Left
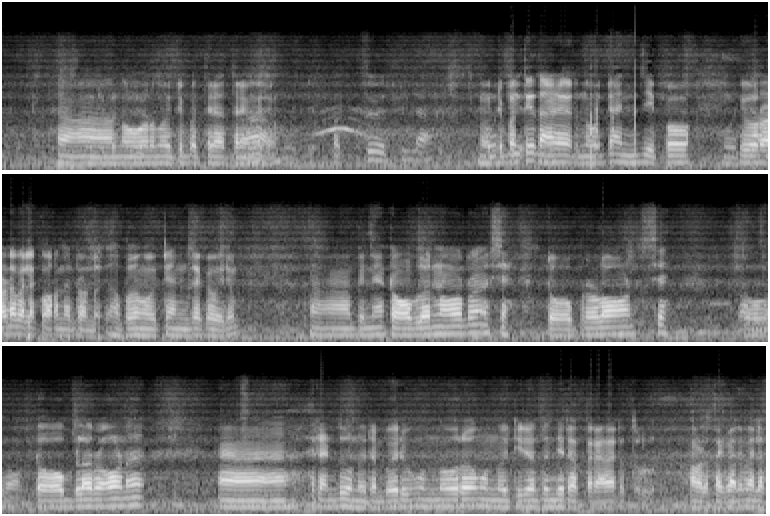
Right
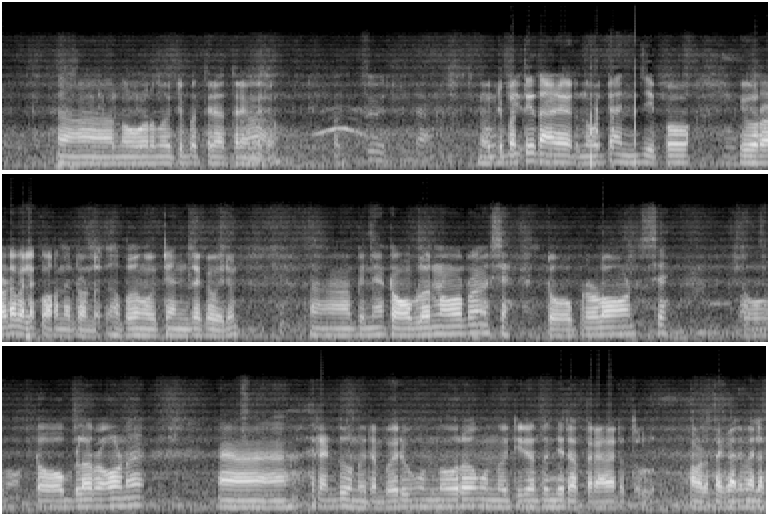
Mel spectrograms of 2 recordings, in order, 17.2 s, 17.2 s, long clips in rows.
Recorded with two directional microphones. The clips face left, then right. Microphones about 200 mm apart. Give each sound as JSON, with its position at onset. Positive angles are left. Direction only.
{"t": 0.4, "sound": "speech", "side_deg": 5}
{"t": 1.3, "sound": "speech", "side_deg": 20}
{"t": 2.8, "sound": "speech", "side_deg": 50}
{"t": 3.6, "sound": "speech", "side_deg": 10}
{"t": 5.5, "sound": "speech", "side_deg": 0}
{"t": 13.1, "sound": "speech", "side_deg": 15}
